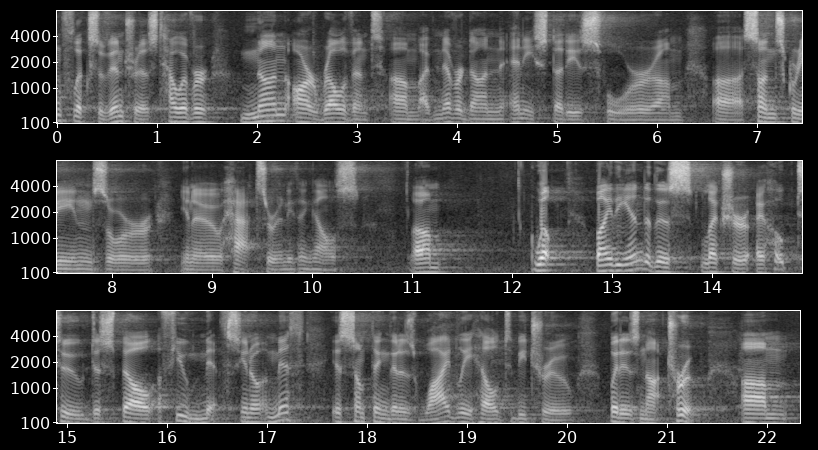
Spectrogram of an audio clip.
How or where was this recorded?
large echoing room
